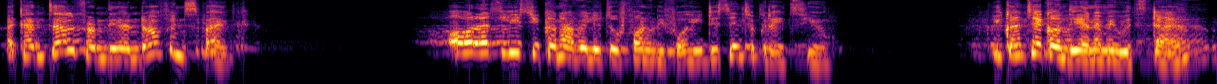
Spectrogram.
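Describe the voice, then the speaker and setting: A woman's voice: a little high, close to an everyday voice. A woman playing an upbeat, wisecracking young hacker. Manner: casual, playful, teasing. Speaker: voice actor. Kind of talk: video game voice lines.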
